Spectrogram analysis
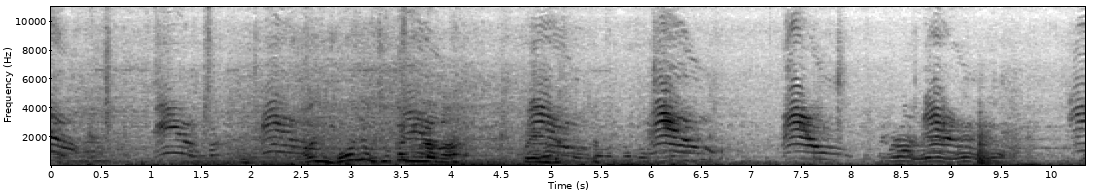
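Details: Stray cats gathered at a construction site after one climbed up and got stuck; many overlapping harmonic meows, rising and falling, repeated throughout with low background rumble and some voices.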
